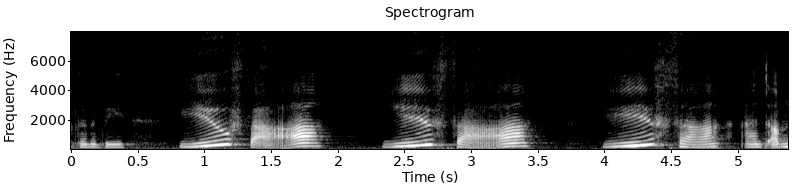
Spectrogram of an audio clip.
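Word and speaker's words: 语法: the second one so it's going to be ufa ufa ufa and i'm not pronouncing you far no ye focus here smile ufa which means grammar here no it's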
